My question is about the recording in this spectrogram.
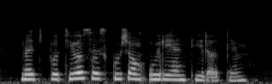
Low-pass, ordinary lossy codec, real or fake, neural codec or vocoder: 5.4 kHz; none; fake; codec, 16 kHz, 4 kbps, FreqCodec, smaller model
